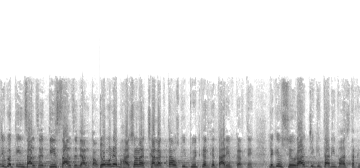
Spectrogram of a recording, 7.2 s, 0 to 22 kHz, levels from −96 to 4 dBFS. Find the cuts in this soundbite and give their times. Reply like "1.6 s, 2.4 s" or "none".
2.0 s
